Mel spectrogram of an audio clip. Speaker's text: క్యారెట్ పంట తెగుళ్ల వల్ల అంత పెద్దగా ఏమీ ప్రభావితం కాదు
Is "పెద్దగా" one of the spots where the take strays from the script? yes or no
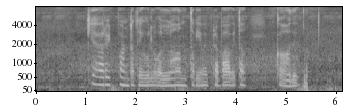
yes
